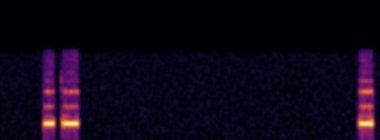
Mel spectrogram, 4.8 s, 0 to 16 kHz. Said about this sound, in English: You could press the 1 button on your phone, and I'll open the mic, and you can pray.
